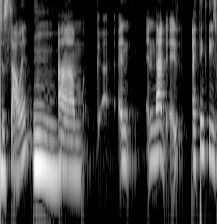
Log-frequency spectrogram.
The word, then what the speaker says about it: Samhain: But I think it's just Samhain.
